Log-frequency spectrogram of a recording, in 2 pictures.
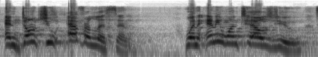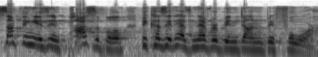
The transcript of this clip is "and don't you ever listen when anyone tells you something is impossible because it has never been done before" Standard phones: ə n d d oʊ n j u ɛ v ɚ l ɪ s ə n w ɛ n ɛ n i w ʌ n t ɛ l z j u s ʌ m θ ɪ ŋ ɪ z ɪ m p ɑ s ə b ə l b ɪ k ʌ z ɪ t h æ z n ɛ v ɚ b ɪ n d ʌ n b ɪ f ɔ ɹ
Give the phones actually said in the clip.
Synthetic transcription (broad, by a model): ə n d d oʊ n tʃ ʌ ɛ v ɚ l ɪ s ə n w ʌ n ɛ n i w ʌ n t ɛ l z j u s ʌ m θ ɪ ŋ ɪ z ɪ m p ɑ s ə b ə l b ɪ k ʌ z ɪ t h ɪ z n ɛ v ɚ b ɪ n d ʌ n b ɪ f ɔ ɹ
